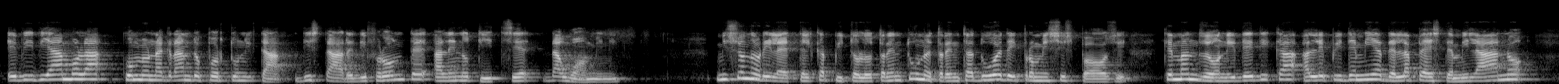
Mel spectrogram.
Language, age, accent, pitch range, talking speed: Italian, 50-69, native, 150-200 Hz, 125 wpm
